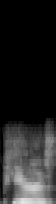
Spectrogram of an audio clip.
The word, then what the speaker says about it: PEERS: And peers is an acronym. It looks like pears as the fruit but we pronounce it peers to play on the ear.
